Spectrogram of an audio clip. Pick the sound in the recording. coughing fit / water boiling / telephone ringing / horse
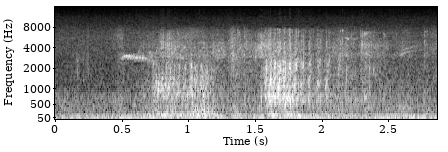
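horse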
